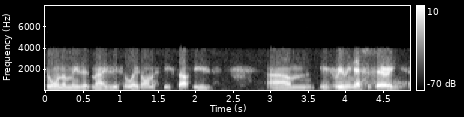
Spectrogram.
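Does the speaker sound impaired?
No.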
